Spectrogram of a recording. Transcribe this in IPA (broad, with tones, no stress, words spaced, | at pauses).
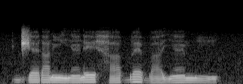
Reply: d͡ʒɛ˧ɾa˧ ɾĩ˨jɛ̃˨˦ɾe˦˨ ha˨˦ bɛ˦˨ba˨jɛ̃˧ mi˨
